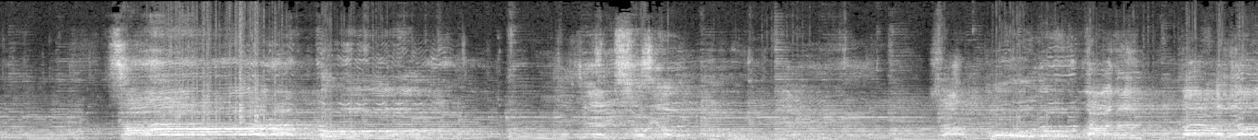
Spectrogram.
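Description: Live male singing over strummed acoustic guitar, amplified through a stage microphone and PA, sung in phrases that start about a second in.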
